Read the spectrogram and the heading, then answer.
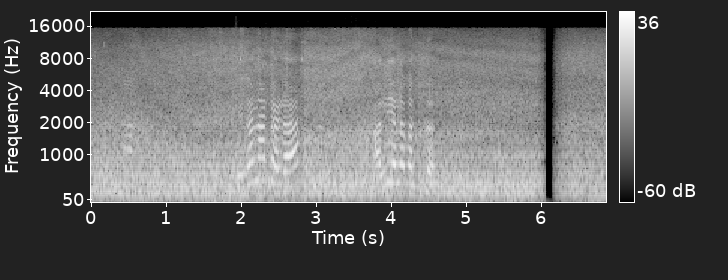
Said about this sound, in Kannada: ಇವತ್ತು ಬೀಚಗೆ ಮಸ್ತ್ ನೀರು ಬಂದಿತ್ತು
